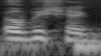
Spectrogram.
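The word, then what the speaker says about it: Abhishek: I mean, it's last time we did Abhisheck because that's how my parents would pronounce it. But, depending on the region of India you come from, there's a different pronunciation for the same name.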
